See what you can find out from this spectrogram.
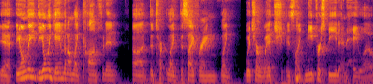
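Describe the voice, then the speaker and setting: A man talks loudly at a moderate pace with a medium pitch and lively intonation. His tone is bright and sharp. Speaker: podcast host. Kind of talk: casual chat. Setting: studio, one mic on table.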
